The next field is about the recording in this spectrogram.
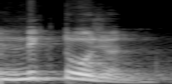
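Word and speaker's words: pnictogen: चलको जन चलकोजन जो ग्रुप 15 है इसे बोलते निक्टोन इसमें ध्यान रखना पी साइलेंट रहता है फिर हमारा ग्रुप है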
